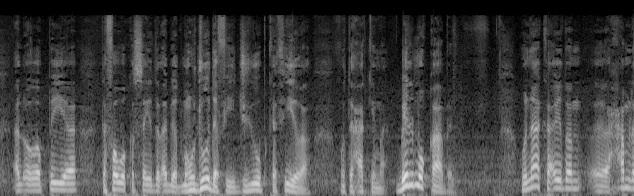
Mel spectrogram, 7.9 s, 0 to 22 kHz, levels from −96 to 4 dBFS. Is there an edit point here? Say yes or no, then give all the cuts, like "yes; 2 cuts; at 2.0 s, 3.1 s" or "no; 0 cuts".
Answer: no; 0 cuts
